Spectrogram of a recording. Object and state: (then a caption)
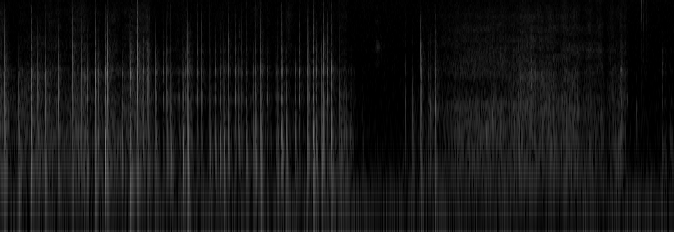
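Cardboard box tapped and scratched. A closed, medium-sized printed cardboard puzzle box with cartoon art, held in hands, is tapped and scratched with long acrylic nails. Rapid, crisp tapping with short dry knocks fills the first half, then gives way to a softer, steady scratching hiss with a few scattered taps.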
